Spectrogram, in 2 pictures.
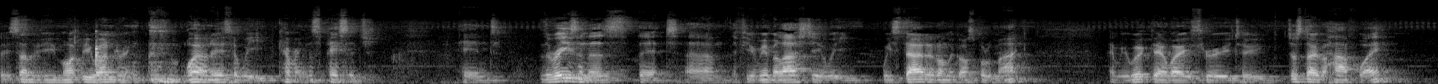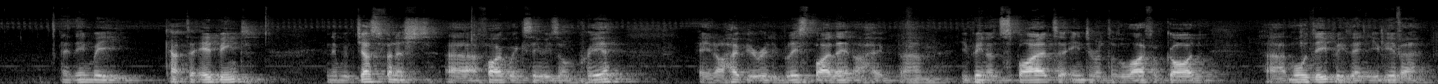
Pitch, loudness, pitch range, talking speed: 100 Hz, -20 LUFS, 95-105 Hz, 180 wpm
